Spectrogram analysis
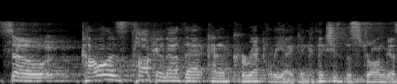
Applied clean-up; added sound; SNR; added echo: none; none; none; reverberation time 2.5 s.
